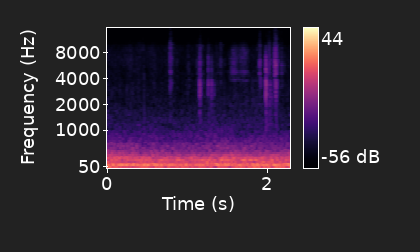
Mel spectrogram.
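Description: A steady low rumble with a few faint light clicks.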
